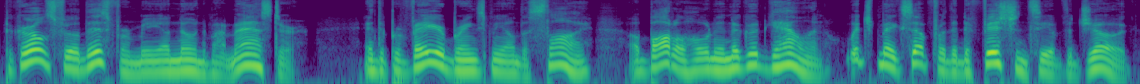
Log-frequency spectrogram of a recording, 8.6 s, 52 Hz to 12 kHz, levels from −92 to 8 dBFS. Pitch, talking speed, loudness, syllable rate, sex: 135 Hz, 230 wpm, -20 LUFS, 5.7 syllables/s, male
